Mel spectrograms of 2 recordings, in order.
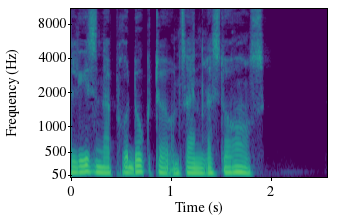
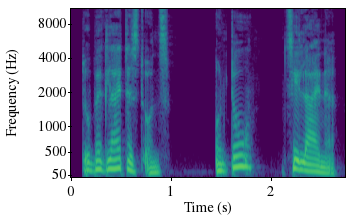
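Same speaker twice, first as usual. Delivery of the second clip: curt orders; 4 semitones higher than usual. Acted. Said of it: "befahl sie dem Taxifahrer".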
